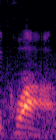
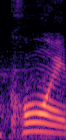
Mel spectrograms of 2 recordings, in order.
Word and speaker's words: Coin: Women's #1 seed Anna Ivanovic goes down to qualifier Julie Kwa. What happened today? Well, I guess Julie Kwa, or Julie Coyne, as her name is spelled in Anglo, is coin of the realm these days at the U.S.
